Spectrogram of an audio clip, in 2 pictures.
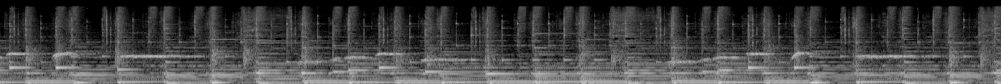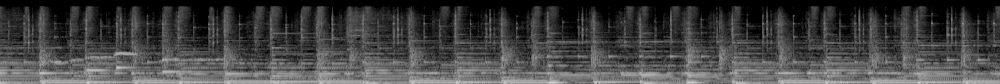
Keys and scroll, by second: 3.1 ctrl+-, 3.3 ctrl+-, 3.5 space.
